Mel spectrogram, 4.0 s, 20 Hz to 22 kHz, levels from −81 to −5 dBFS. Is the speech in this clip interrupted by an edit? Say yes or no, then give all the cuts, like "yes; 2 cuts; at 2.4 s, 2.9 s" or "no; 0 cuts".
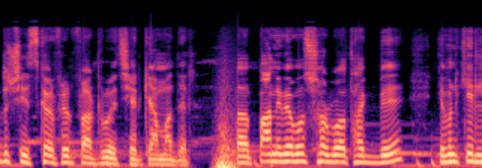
yes; 1 cut; at 2.0 s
